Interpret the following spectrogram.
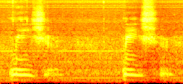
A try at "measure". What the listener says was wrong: It's that second sound. So the last sound, Asia, you're okay with that, so you know how to pronounce it there, but I still think that second sound in lesson 16, it's a palatal consonant, you need to work on improving your pronunciation of that.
